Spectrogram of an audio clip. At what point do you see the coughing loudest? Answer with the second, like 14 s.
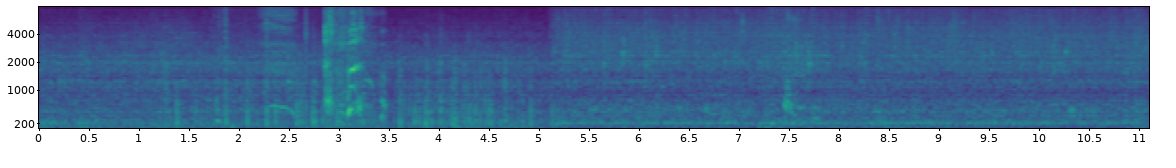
3 s.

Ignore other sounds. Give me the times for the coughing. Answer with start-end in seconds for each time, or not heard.
1.6-3.5, 7.2-8.5.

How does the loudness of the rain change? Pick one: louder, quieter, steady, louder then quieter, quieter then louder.
steady.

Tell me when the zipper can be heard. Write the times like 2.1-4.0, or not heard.
not heard.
